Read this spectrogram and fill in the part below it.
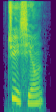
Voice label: "巨型", Chinese

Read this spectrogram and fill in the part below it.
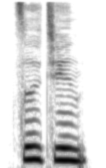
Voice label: "资金", Chinese

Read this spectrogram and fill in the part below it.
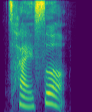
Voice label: "彩色", Chinese

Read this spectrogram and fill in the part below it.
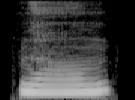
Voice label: "能", Chinese

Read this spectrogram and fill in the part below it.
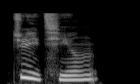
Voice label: "剧情", Chinese

